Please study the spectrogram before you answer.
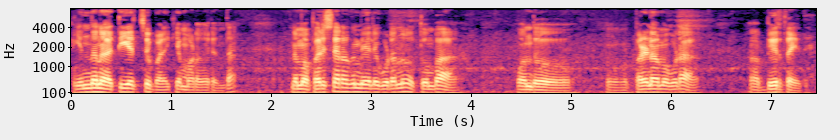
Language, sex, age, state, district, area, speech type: Kannada, male, 45-60, Karnataka, Koppal, rural, spontaneous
